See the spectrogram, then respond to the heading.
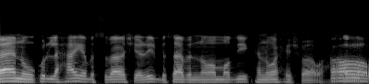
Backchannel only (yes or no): no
